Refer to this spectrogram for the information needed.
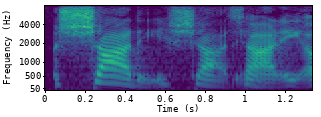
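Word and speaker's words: Shadi: Sadi? – Okay. – Maybe, gosh, I forget. How do you, Shoddy. – Okay. That's how I pronounce it. – Shoddy's like a melody.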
